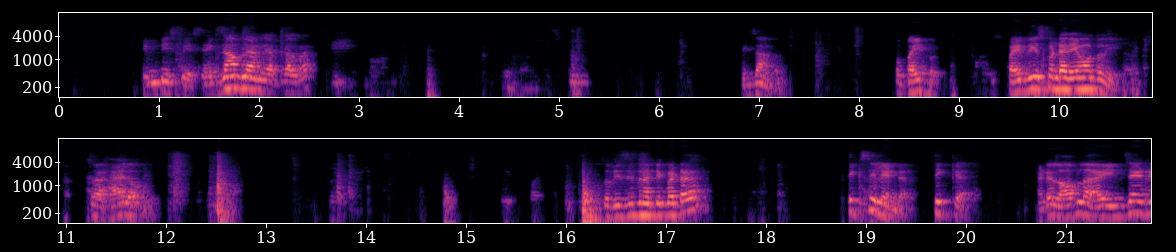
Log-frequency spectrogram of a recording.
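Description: A man speaks clearly and calmly into a close microphone, explaining in short bursts with pauses.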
